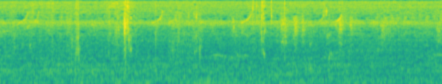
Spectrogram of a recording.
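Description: Near silence: faint background with scattered short, high chirps from small birds.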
